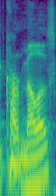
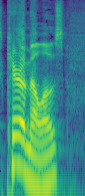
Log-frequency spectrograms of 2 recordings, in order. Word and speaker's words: Caramellos: Nicole says Caramellos. Did I say it wrong? Did I say Carmellos? Caramellos.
